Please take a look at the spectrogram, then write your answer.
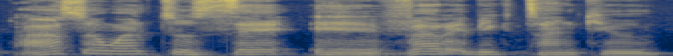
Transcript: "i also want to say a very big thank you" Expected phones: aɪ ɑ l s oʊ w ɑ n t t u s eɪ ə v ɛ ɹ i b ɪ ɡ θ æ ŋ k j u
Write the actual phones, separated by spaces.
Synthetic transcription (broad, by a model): aɪ ɑ l s oʊ w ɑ n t t u s eɪ ə v ɛ ɹ i b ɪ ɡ t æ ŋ k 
